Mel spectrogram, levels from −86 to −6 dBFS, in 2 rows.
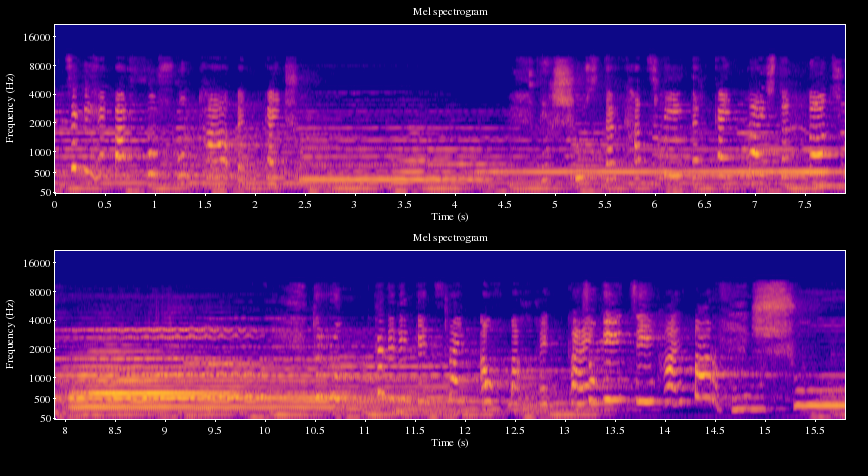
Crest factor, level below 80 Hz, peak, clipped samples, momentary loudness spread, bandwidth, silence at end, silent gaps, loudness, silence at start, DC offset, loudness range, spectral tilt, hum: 18 dB; -62 dBFS; -12 dBFS; under 0.1%; 13 LU; 10.5 kHz; 0 s; none; -29 LUFS; 0 s; under 0.1%; 9 LU; -4 dB/octave; none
